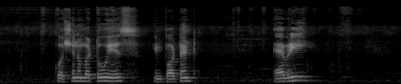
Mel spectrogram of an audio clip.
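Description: A felt-tip pen scratches softly on paper.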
